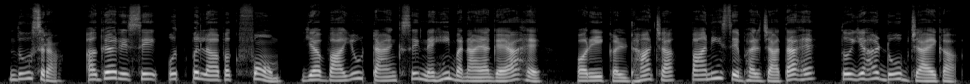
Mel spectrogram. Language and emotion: Hindi, neutral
